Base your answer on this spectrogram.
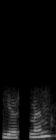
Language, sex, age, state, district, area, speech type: Gujarati, female, 18-30, Gujarat, Kheda, rural, conversation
